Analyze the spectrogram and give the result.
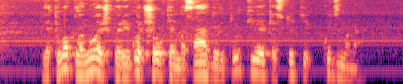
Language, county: Lithuanian, Kaunas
